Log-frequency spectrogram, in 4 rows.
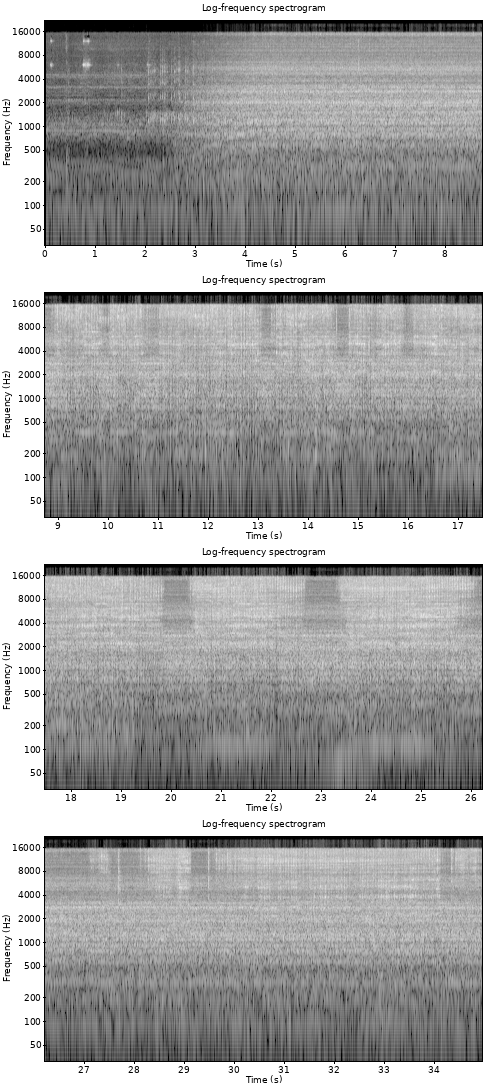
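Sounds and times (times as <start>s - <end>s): power tool rasping wood: 7.0s - 34.9s.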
